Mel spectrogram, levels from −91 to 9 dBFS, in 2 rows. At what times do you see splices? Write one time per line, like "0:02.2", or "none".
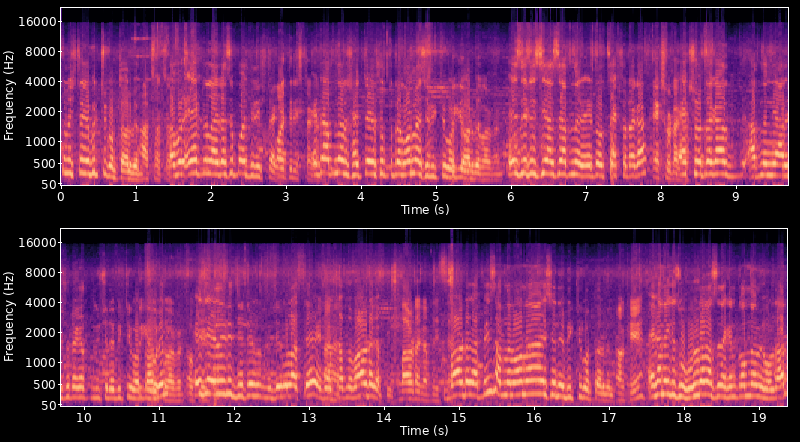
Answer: none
